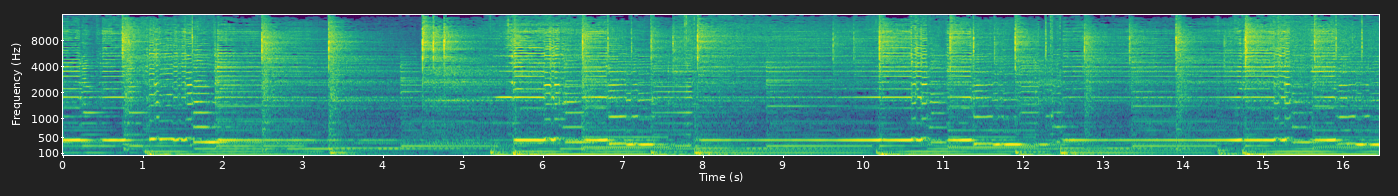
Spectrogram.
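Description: Instrumental music: a bowed Cretan lyra carries a melody of long held notes over double bass and drums, the band growing louder about five seconds in.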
